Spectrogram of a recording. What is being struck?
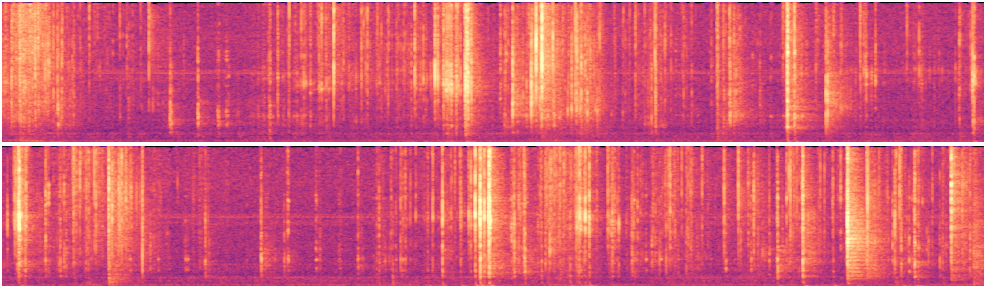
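Soap bar cut with a metal blade.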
